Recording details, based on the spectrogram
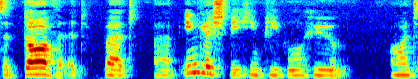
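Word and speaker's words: Dawid: pronounced differently so like a w is actually not pronounced what it's pronounced it's got a v sound so if you have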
